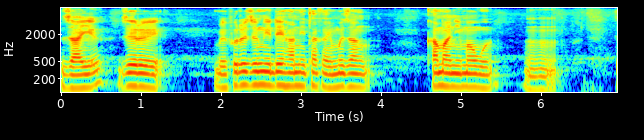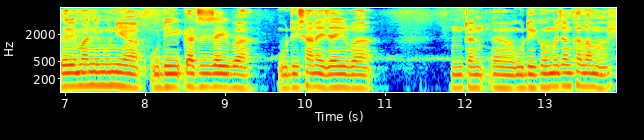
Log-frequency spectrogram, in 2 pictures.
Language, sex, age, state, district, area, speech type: Bodo, male, 30-45, Assam, Kokrajhar, urban, spontaneous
